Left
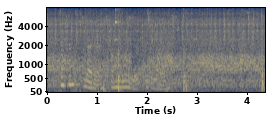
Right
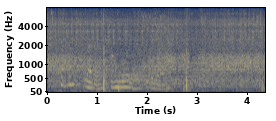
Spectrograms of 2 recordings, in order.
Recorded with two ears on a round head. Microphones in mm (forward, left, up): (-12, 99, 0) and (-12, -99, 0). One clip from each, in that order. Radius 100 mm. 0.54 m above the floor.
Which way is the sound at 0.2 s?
40° left (ahead or behind).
